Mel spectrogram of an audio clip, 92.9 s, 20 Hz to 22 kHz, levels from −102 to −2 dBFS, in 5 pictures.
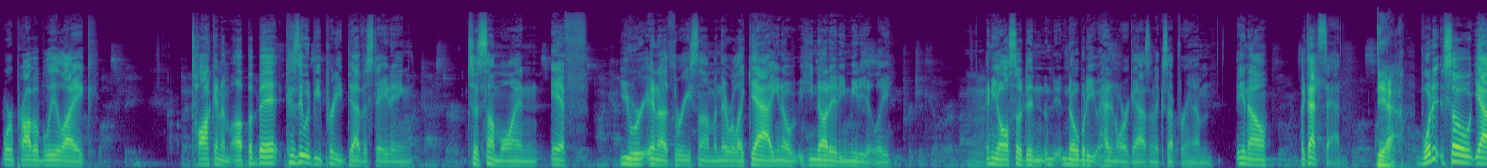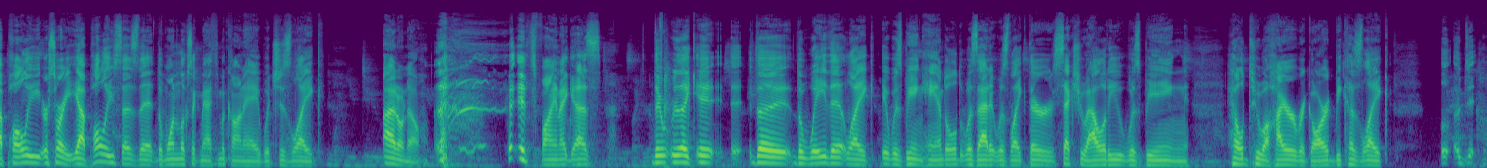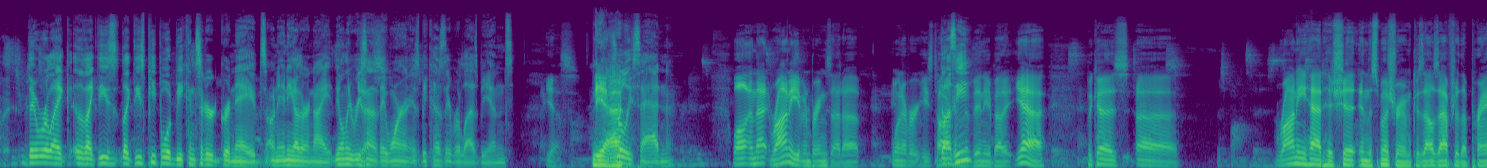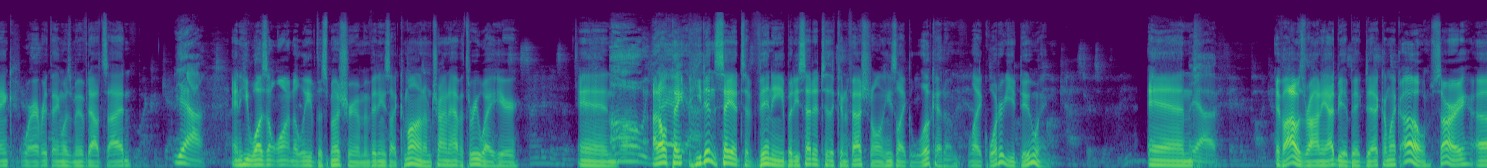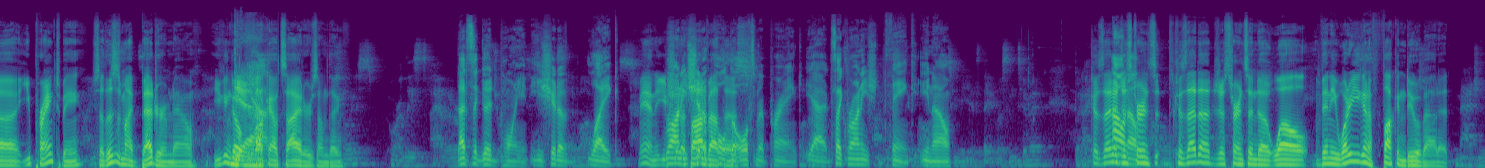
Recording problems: voice in the background; faint; throughout; 30 dB below the speech

